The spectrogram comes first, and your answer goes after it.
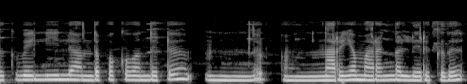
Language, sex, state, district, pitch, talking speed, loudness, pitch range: Tamil, female, Tamil Nadu, Nilgiris, 200 Hz, 130 wpm, -15 LUFS, 195-210 Hz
